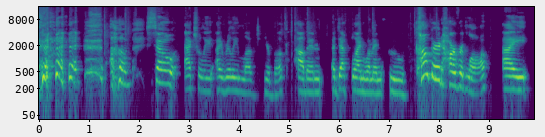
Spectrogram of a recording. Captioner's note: laughs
